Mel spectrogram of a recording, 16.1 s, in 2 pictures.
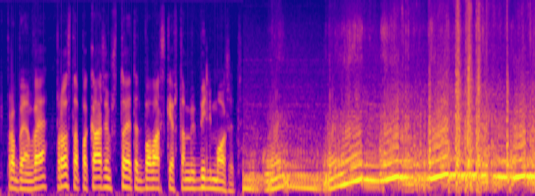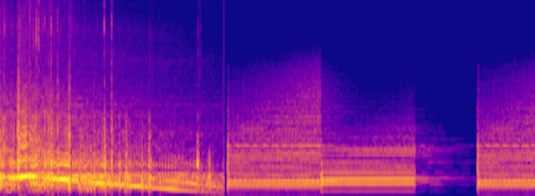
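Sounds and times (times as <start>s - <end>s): car engine revving: 3.6s - 11.4s
music with held synth tones: 11.4s - 16.0s.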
